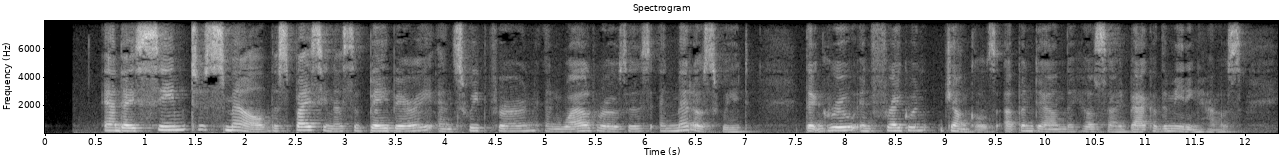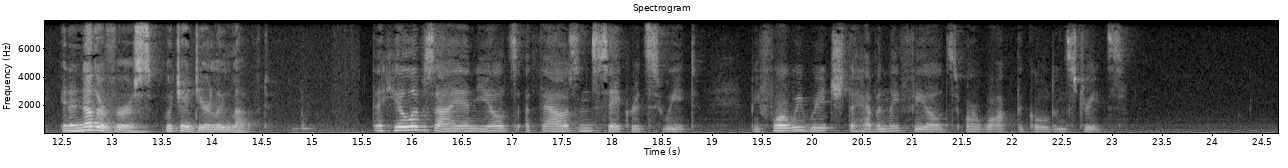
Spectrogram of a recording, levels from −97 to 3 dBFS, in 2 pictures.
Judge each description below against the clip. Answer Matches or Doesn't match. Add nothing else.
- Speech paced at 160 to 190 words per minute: Doesn't match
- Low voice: Doesn't match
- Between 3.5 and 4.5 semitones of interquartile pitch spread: Matches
